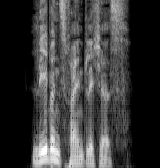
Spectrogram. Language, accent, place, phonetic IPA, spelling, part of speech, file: German, Germany, Berlin, [ˈleːbn̩sˌfaɪ̯ntlɪçəs], lebensfeindliches, adjective, De-lebensfeindliches.ogg
- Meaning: strong/mixed nominative/accusative neuter singular of lebensfeindlich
